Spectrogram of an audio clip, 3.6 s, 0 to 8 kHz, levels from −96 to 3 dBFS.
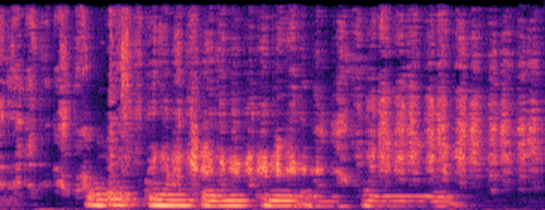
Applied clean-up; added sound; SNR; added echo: classical method WPE with log-MMSE.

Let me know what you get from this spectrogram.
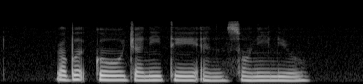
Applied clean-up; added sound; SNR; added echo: none; none; none; none.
